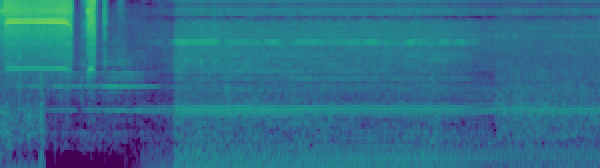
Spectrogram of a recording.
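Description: Dremel rotary tool running with a high whine on a metal brake handle, stopping under a second in, followed by a single click. Then only faint steady room tone with a weak hum.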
